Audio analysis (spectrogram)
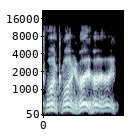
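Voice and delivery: play-acted very high-pitched pushy yelling. Retelling how a roommate rushed him out the door: imitating someone yelling. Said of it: "he's yelling at me".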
